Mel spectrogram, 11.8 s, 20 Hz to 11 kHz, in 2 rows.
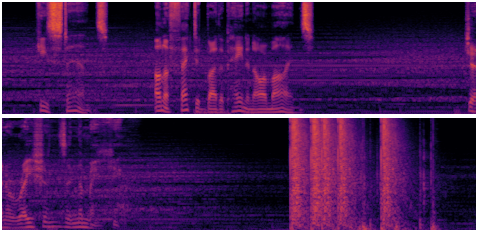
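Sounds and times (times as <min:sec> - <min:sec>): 
speech: 0:00.4 - 0:04.0, 0:05.8 - 0:07.6
gunshots at close range: 0:09.6 - 0:11.6.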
